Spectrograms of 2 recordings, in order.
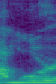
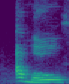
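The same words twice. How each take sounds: First: "amor" with a retroflex caipira R at the end. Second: "amor" ending on stressed "ô", R barely there; local soft R. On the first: Teacher showing what Acre doesn't say, caipira R. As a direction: curl the final R of "amor". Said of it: "que nem caipira". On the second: Teacher showing how Acre speaks, soft R. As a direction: say "amor" like "amôh". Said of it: "a gente fala". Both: Shown as a demonstration.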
